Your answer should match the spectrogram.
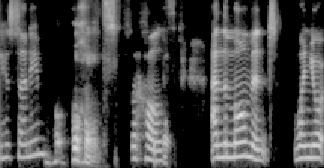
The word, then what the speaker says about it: Buchholz: Buchholz.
